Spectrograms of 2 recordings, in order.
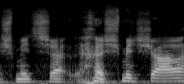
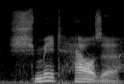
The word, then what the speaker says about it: Schmidhauser: And then Schmidschauer, I don't know, Schmidschauer, something like that. I don't know. Puts it through. Pivato scores. Schmidhauser is how that's meant to be pronounced.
